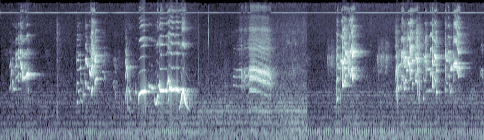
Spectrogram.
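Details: In breeding season a male black-naped oriole sings a courtship serenade to call a female, giving about six bursts of harsh, nasal squawks mixed with brief fluty notes, spaced a second or two apart, with no other sounds.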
